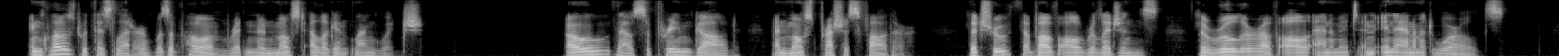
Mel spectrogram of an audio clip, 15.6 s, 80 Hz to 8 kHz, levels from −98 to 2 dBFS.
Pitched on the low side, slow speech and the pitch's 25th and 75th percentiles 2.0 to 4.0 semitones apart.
Yes: low, 105 Hz; slow, 125 wpm; narrow, 2.5 semitones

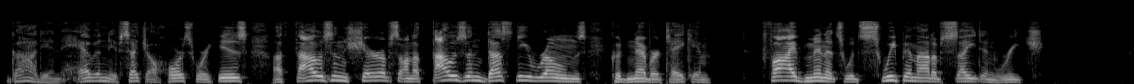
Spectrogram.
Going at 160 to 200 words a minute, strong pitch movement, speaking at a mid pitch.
Yes: average, 165 wpm; wide, 5.7 semitones; medium, 145 Hz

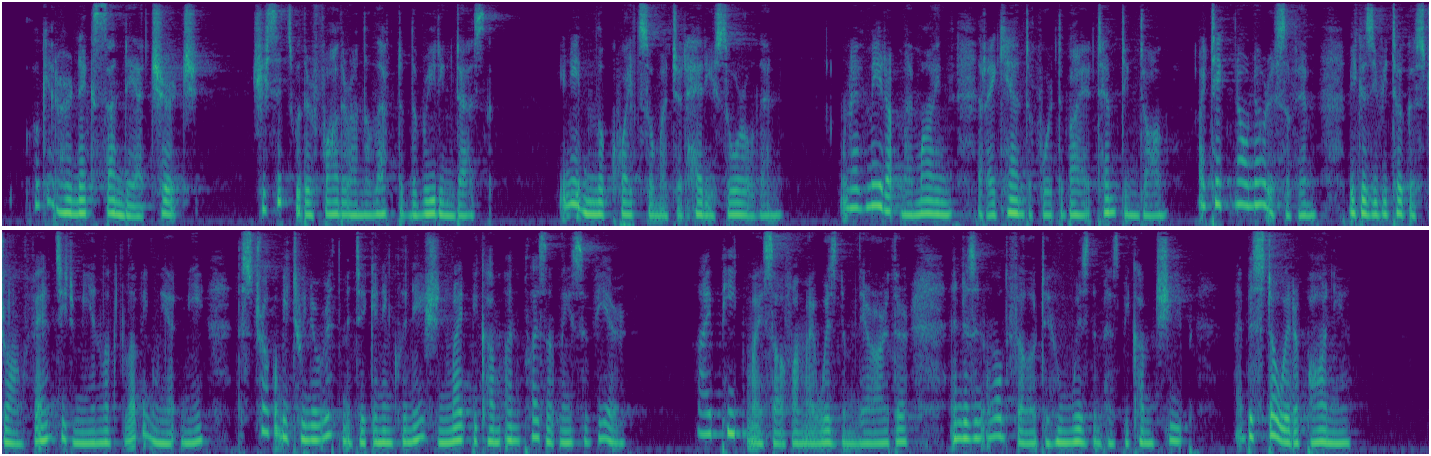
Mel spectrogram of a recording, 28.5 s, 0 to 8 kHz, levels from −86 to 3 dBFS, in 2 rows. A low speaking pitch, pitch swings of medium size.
No: medium, 160 Hz; average, 3.5 semitones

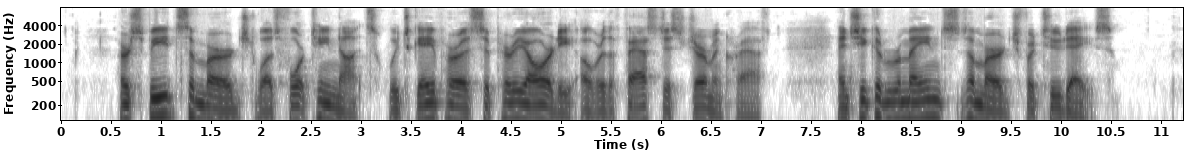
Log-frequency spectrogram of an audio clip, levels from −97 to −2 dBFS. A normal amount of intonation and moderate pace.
No: average, 5.0 semitones; slow, 130 wpm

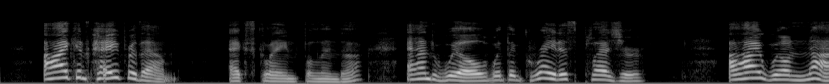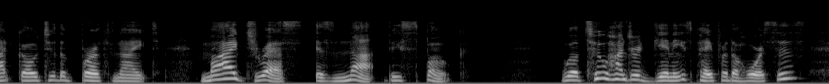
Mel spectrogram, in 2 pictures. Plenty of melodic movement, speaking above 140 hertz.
Yes: wide, 6.8 semitones; high, 190 Hz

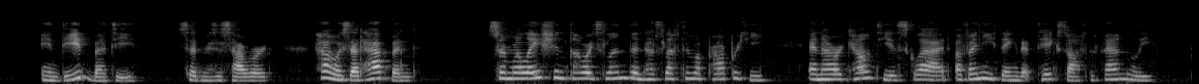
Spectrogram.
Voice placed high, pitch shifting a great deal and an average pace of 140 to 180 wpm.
Yes: high, 235 Hz; wide, 5.8 semitones; average, 150 wpm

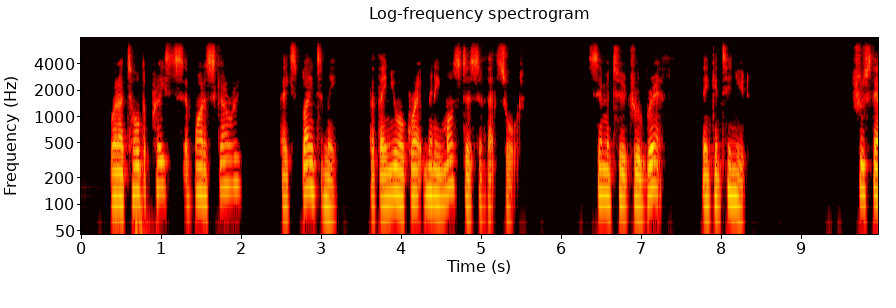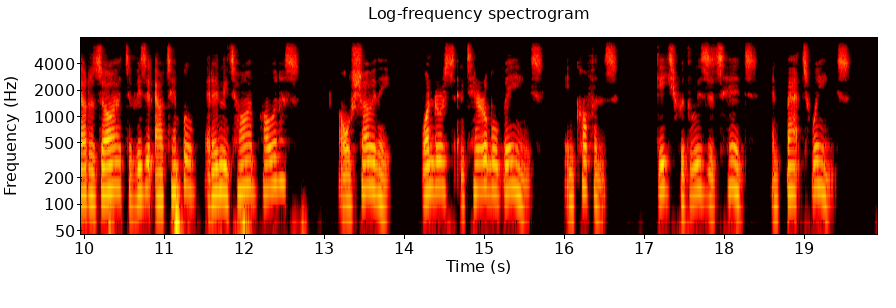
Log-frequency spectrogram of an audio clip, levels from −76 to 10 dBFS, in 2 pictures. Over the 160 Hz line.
No: low, 135 Hz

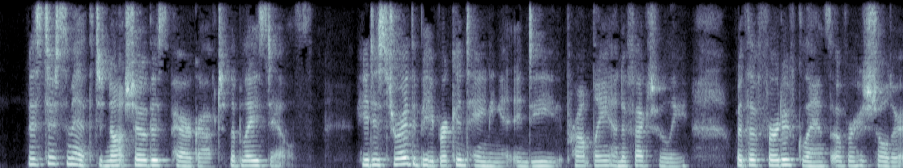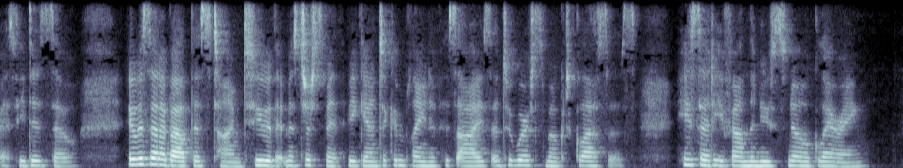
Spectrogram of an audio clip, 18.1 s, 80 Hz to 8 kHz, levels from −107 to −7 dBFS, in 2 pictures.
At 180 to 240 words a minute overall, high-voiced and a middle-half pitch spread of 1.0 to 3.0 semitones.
Yes: average, 195 wpm; high, 220 Hz; narrow, 2.5 semitones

